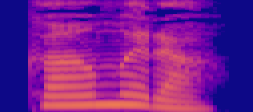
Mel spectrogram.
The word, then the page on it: ಕಾಮರ: kāmara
